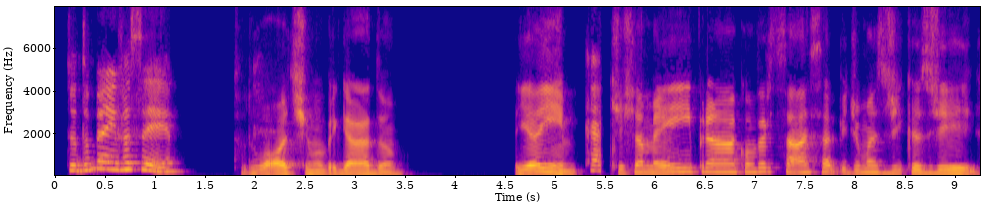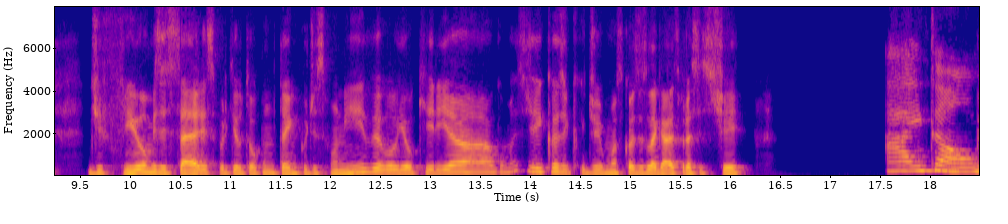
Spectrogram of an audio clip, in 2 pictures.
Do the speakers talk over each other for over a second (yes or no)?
no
